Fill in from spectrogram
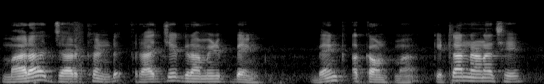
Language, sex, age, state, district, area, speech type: Gujarati, male, 45-60, Gujarat, Anand, urban, read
